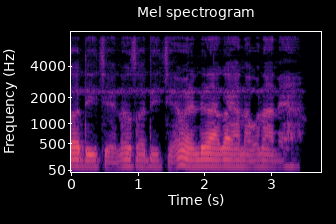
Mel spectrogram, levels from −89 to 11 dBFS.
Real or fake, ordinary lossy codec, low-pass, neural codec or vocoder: real; none; 7.2 kHz; none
